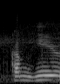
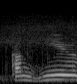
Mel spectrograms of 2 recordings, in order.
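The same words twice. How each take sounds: First: Higher, louder rising snake call; hissing snake. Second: Higher, louder coaxing snake call; hissing snake. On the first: Snake repeats his call to the lamb, rising and coaxing. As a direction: call again with a lilting coax. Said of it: "he repeated". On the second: Snake coaxes the little lamb closer, lightly hissing. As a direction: hiss it out like a tempting snake. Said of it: "He started to hiss". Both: Acted.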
